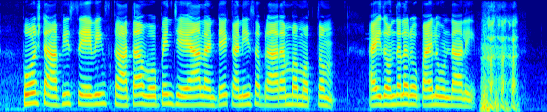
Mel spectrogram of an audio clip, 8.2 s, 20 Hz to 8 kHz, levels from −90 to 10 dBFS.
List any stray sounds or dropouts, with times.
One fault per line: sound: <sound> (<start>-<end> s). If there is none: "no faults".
sound: laugh (7.2-7.8 s)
